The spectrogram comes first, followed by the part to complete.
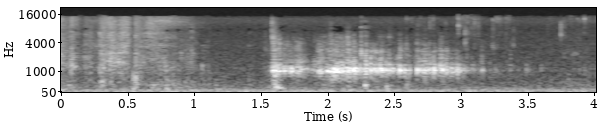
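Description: Near silence with faint mouth sounds of chewing food, a little louder for a second or so in the middle.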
